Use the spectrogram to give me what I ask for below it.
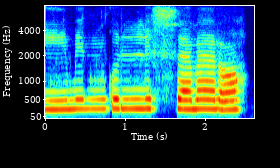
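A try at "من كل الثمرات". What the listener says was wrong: ثمرات. تین نہیں ہے، سائی ہے، لیکن ثمرہ نہیں، ثمرات تا ساکن ہو جائے گا وقف میں۔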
